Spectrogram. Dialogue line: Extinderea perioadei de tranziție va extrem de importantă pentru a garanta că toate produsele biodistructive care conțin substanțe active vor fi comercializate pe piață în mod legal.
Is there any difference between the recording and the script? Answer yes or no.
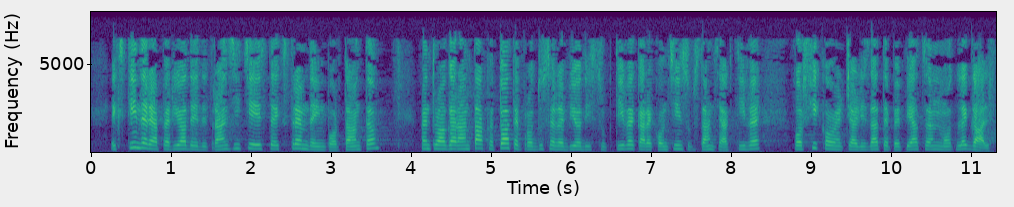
yes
